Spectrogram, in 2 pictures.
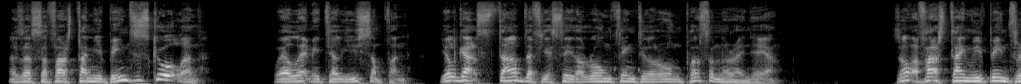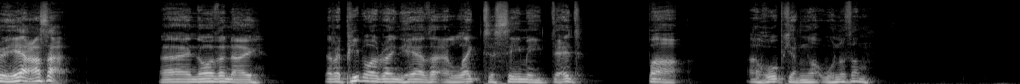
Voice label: scottish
